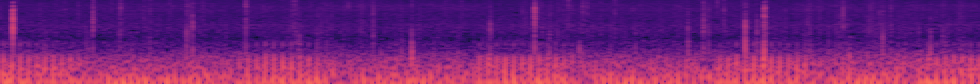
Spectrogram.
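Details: Cat purring in a deep, even rumble with gentle rises and falls, accompanied by frequent crisp crackles from a fireplace.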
